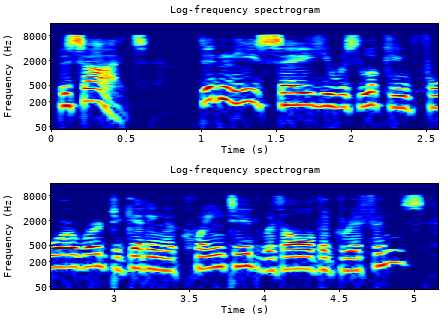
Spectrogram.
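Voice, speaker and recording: A man's voice: fairly high pitch, normal speed, darkish tone, no room sound, close to an everyday voice. A man playing an easygoing, frank young man in an audiobook, talking in a casual, encouraging manner. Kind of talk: audiobook character voice.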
